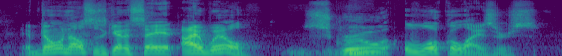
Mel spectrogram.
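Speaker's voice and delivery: plain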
